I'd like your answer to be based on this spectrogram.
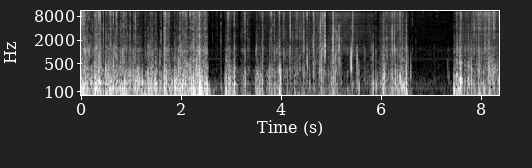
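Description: Long white acrylic nails scratch and tap clear plastic film wrapped over a hollow white ball microphone with a metal grille. The result is dense, rumbly crinkling and scratching with quick taps, heavy in the low end, pausing into near-silence for a moment before resuming.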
